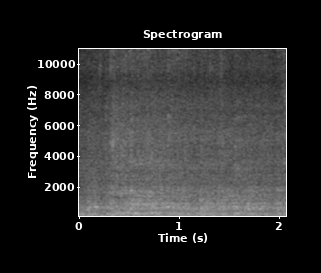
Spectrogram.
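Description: Steady shopping-mall background noise: an even wash of indoor ambience over a low, constant hum.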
